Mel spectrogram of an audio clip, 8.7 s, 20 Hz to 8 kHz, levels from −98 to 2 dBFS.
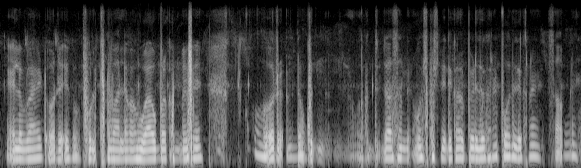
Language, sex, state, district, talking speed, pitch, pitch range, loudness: Hindi, male, Jharkhand, Sahebganj, 110 wpm, 135 Hz, 125-145 Hz, -21 LUFS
